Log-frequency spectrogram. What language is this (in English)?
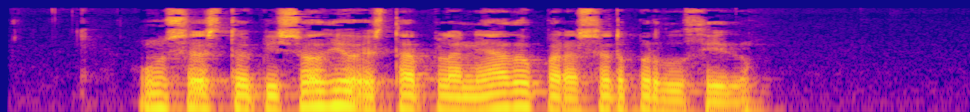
Galician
